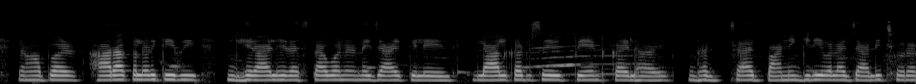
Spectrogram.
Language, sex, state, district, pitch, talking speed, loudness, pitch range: Bajjika, female, Bihar, Vaishali, 205 Hz, 175 wpm, -31 LUFS, 200-210 Hz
